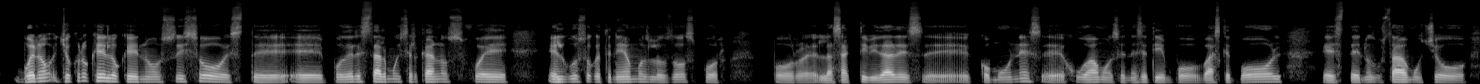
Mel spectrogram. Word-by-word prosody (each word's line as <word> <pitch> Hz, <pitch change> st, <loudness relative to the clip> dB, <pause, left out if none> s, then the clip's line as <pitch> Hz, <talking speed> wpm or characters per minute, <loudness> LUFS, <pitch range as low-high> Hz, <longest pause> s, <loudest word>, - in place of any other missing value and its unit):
Bueno, 150 Hz, +4 st, +5 dB
yo 145 Hz, -, -1 dB
creo 165 Hz, +4 st, -4 dB
que 160 Hz, 0 st, +6 dB
lo 140 Hz, -2 st, +4 dB
que 125 Hz, -1 st, +3 dB
nos 120 Hz, +1 st, -5 dB
hizo, 135 Hz, -2 st, +2 dB
este, 105 Hz, 0 st, 0 dB
eh, 105 Hz, -, -4 dB
poder 120 Hz, +2 st, -1 dB
estar 130 Hz, -1 st, +5 dB
muy 130 Hz, 0 st, -7 dB
cercanos 125 Hz, 0 st, 0 dB
fue 120 Hz, -2 st, +2 dB, 0.4 s
el 120 Hz, -2 st, +4 dB
gusto 135 Hz, +2 st, -4 dB
que 120 Hz, -, -1 dB
teníamos 120 Hz, +2 st, -2 dB
los 105 Hz, -2 st, -4 dB
2, 115 Hz, 0 st, -5 dB
por 110 Hz, -3 st, -5 dB, 0.5 s
por, 100 Hz, 0 st, -3 dB
eh, -, -, -2 dB
las 95 Hz, +1 st, 0 dB
actividades, 110 Hz, 0 st, +2 dB
eh, -, -, -4 dB
comunes. 110 Hz, +6 st, -4 dB
Eh, -, -, -3 dB
jugábamos 110 Hz, -2 st, -1 dB
en 105 Hz, 0 st, -6 dB
ese 105 Hz, +2 st, -4 dB
tiempo 105 Hz, -2 st, -3 dB
basquetbol, 120 Hz, +5 st, 0 dB, 0.4 s
este, 105 Hz, +2 st, -1 dB
nos 110 Hz, +1 st, -6 dB
gustaba 110 Hz, +2 st, +5 dB
mucho 105 Hz, -3 st, -3 dB
115 Hz, 155 wpm, -24 LUFS, 105-125 Hz, 0.5 s, que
